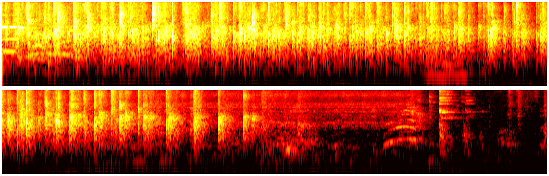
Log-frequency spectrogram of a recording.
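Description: An electric guitar plays a melody.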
